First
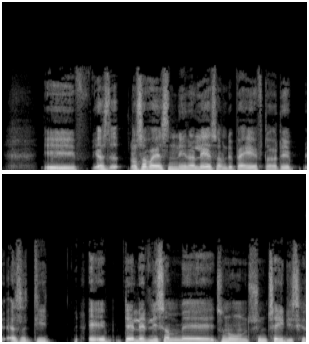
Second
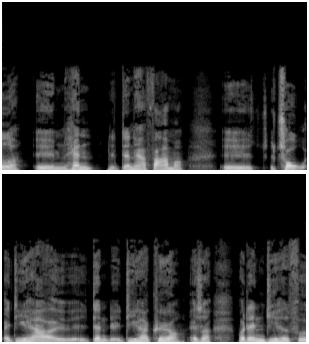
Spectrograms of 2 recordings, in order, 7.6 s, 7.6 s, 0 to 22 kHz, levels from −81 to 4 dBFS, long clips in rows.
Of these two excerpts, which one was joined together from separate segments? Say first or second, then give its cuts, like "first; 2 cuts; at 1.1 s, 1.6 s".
first; 2 cuts; at 4.8 s, 6.5 s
